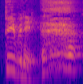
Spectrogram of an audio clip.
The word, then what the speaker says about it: Peabody: were saying yeah massachusetts massachusetts where in particular peabody mess of course you said it right yeah peabody you can't say peabody um and so what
